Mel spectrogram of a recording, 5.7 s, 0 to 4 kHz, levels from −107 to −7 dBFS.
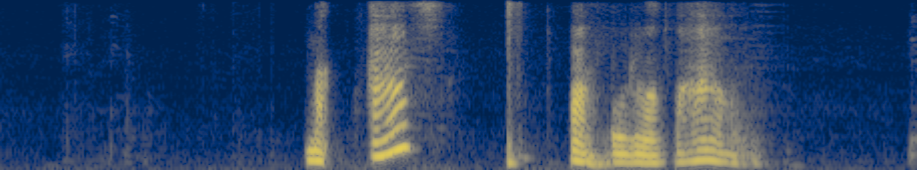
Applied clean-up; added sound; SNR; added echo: neural mask model DeepFilterNet 3.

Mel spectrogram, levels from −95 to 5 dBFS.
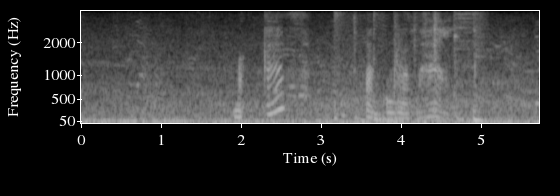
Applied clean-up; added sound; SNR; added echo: none; Drum kit + Subway, metro, underground; -3 dB; none.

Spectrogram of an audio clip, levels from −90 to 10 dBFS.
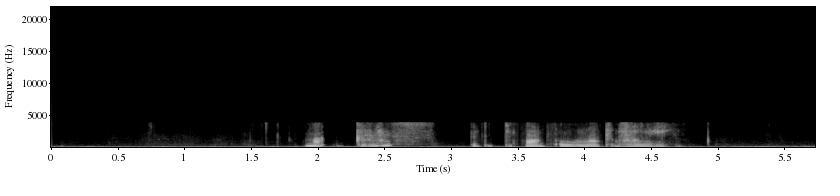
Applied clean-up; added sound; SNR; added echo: neural diffusion model UNIVERSE++.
